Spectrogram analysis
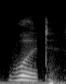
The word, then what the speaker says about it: would: Sometimes L can be silent, so you have to be careful.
